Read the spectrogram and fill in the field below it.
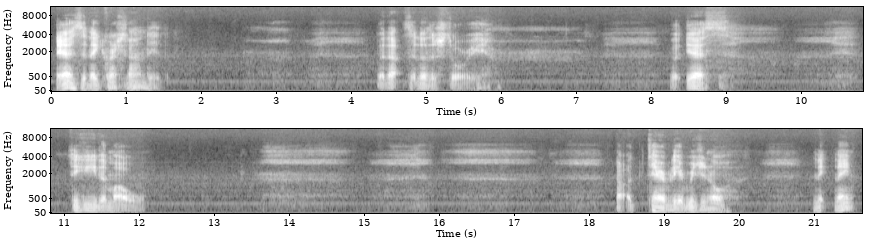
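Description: A pencil scratches softly across paper in short strokes.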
